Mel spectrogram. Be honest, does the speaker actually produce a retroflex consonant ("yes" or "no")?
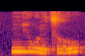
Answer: no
